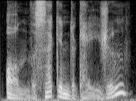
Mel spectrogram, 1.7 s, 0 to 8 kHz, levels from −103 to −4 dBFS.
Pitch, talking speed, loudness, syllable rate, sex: 115 Hz, 140 wpm, -20 LUFS, 4.8 syllables/s, male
